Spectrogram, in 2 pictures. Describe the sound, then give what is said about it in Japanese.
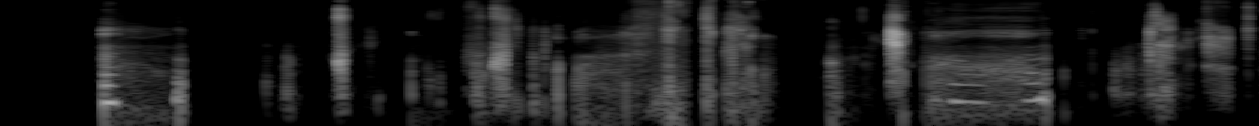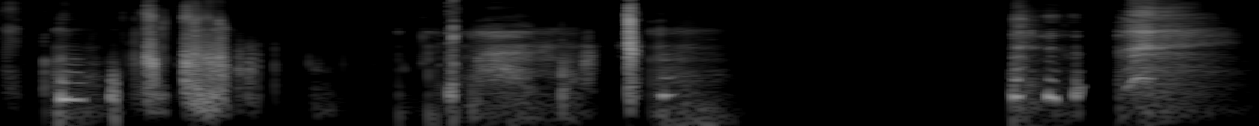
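Wet chewing and eating mouth sounds in a roleplay: many short smacks, clicks and soft breaths in uneven bursts separated by brief silences, with no speech. “まずはこのかわいい、お口から食べてしまいましょうね。”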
